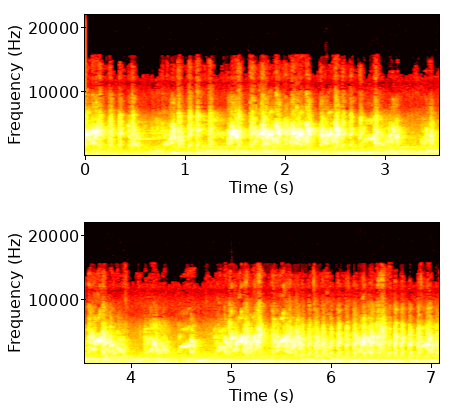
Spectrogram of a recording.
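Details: Captive budgerigar flock in a breeding colony aviary, many birds chattering at once: dense, scratchy chirps and warbles overlapping continuously, with a faint steady low hum underneath.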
